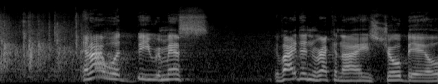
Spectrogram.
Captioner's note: applause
